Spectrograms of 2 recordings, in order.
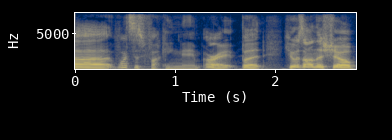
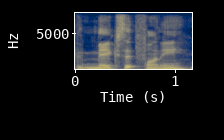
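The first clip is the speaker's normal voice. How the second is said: ordinary talk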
